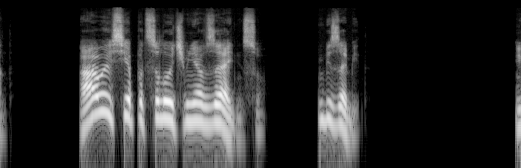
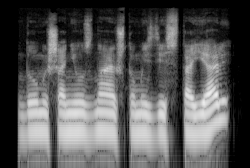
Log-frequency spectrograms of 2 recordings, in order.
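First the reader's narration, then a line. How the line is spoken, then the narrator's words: Grumbling. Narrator (Russian): проворчал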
